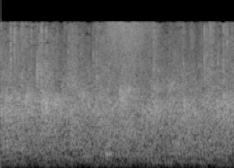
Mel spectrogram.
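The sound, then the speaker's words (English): Applause from an audience, a steady, fairly soft wash of clapping hands that holds without pause throughout. “Oh, a round of applause, I think, at least.”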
